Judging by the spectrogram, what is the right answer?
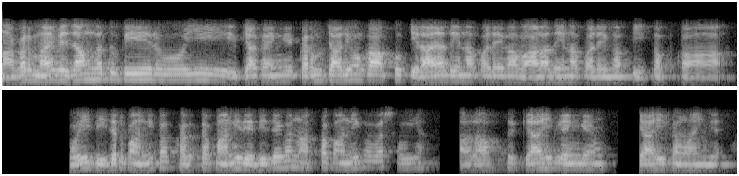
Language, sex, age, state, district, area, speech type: Hindi, male, 60+, Madhya Pradesh, Balaghat, rural, conversation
